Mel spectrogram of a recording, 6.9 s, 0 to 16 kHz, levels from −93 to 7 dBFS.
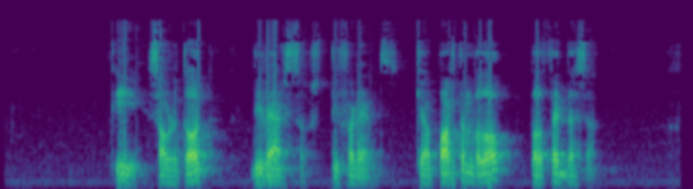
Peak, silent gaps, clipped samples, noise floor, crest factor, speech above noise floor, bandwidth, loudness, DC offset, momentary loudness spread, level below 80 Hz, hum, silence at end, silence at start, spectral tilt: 0 dBFS; none; under 0.1%; -70 dBFS; 24 dB; 48 dB; 11.5 kHz; -22 LUFS; under 0.1%; 17 LU; -56 dBFS; none; 1.05 s; 1.15 s; -4.5 dB/octave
